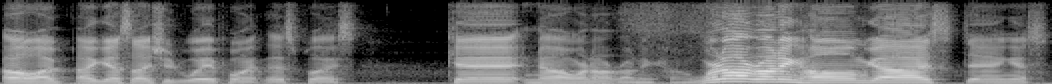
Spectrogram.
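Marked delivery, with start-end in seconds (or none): 3.6-4.4 low, soft admission; subdued, low reversal; resigned decision. Real, not acted. Changes his mind. 4.4-6.0 raised-voice reversal; emphatic announcement. Real, not acted. Repeats reversal loudly to viewers.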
